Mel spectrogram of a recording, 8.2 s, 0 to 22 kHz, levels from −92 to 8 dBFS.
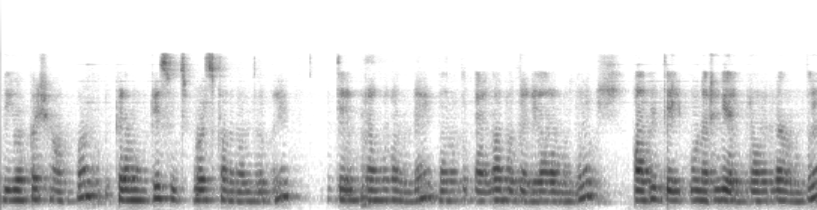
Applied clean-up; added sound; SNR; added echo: neural mask model DeepFilterNet 3.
